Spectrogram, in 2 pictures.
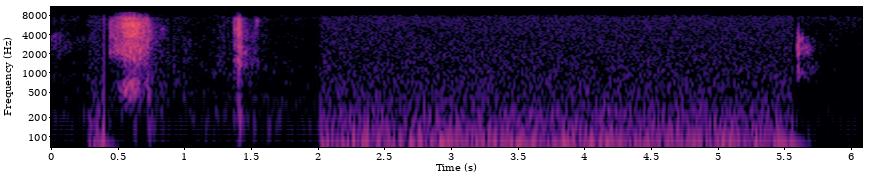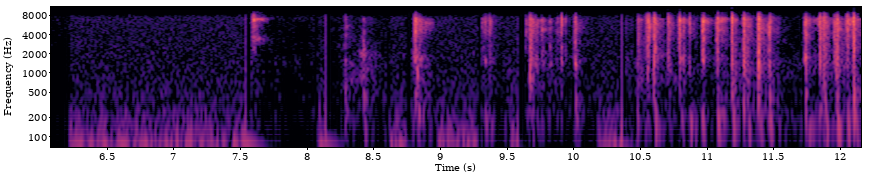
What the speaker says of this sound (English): I'm just typing the question.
